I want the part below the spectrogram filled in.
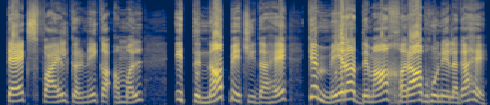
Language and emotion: Urdu, angry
